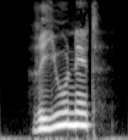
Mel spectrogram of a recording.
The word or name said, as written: Rionet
